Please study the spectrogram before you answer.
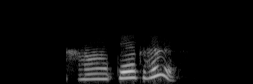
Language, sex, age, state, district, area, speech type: Hindi, female, 60+, Uttar Pradesh, Sitapur, rural, conversation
